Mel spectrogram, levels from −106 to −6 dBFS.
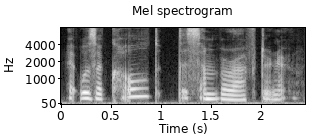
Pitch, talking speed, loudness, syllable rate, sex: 220 Hz, 150 wpm, -18 LUFS, 4.7 syllables/s, female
